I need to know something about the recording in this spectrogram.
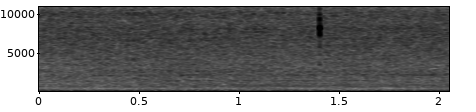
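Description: Steady urban background noise with a low rumble, typical of road traffic.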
